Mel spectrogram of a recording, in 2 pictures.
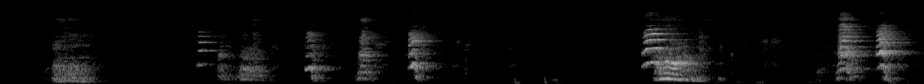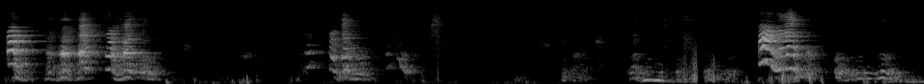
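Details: A 10-week-old female Shiba Inu puppy on her second day home, with other dogs in the house; sharp, bursty high-pitched barks and yelps in clusters separated by short pauses, indoors.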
